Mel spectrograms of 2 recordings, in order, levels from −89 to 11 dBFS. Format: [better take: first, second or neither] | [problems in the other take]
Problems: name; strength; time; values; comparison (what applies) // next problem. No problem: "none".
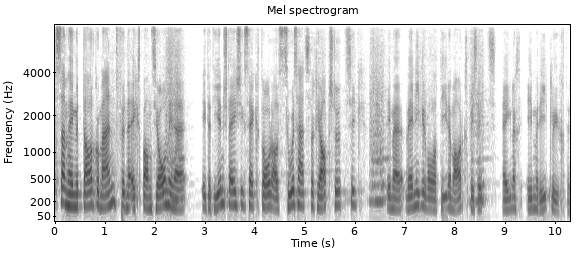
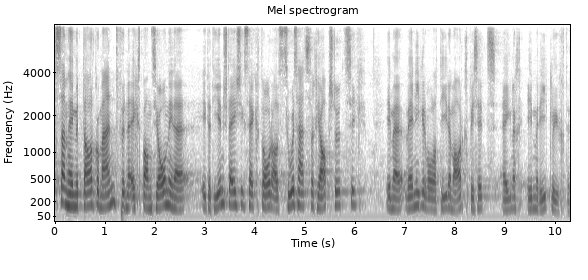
second | noise reduction (neural mask model RNNoise)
